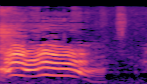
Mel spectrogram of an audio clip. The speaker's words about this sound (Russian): Ой, Черныш пришел! Черныш, Черныш, ко мне! Хорошая собачка, хорошая!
